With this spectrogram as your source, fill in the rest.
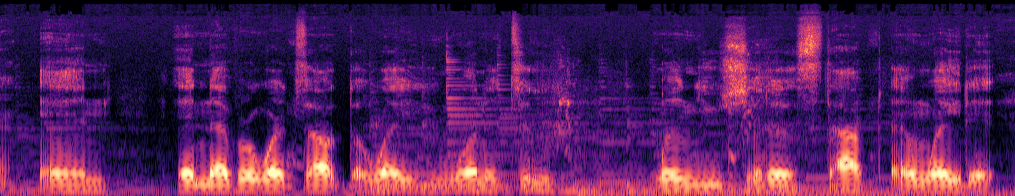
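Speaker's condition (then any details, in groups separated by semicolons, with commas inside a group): Cerebral palsy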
